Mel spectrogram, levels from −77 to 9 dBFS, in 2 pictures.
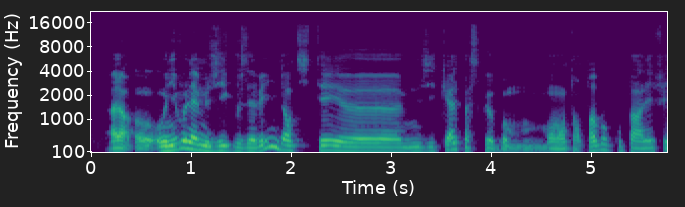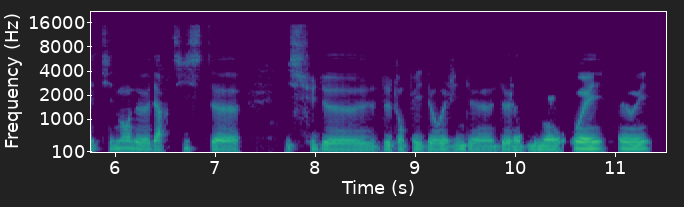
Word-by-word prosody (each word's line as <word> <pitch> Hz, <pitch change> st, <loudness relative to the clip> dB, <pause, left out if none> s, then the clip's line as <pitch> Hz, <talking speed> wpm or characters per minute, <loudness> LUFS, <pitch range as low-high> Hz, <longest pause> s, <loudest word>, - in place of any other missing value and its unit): Alors, -, -, +4 dB
au -, -, +2 dB
au 130 Hz, -, +8 dB
niveau 175 Hz, +10 st, +8 dB
de 185 Hz, -, +9 dB
la 165 Hz, -, +9 dB
musique, 130 Hz, 0 st, +3 dB
vous 110 Hz, -1 st, -4 dB
avez 105 Hz, -, +4 dB
une 240 Hz, +2 st, +4 dB
identité, 140 Hz, -3 st, +2 dB
heu, 115 Hz, -2 st, +3 dB
musicale? 115 Hz, +1 st, -3 dB
Parce -, -, -9 dB
que, -, -, -4 dB
bon, -, -, -3 dB, 0.3 s
on 95 Hz, 0 st, -1 dB
n'entend 95 Hz, 0 st, -3 dB
pas 125 Hz, +2 st, +1 dB
beaucoup 140 Hz, -4 st, -9 dB
parler, 100 Hz, -3 st, -1 dB
effectivement, 100 Hz, 0 st, -6 dB
de 90 Hz, -2 st, -3 dB
d'artistes, 90 Hz, +3 st, -8 dB
heu, 85 Hz, -1 st, -2 dB, 0.4 s
issus 95 Hz, -, -9 dB
de 85 Hz, -1 st, -4 dB
de 90 Hz, -, -3 dB
ton 90 Hz, 0 st, -7 dB
pays 90 Hz, -1 st, -6 dB
d'origine, 85 Hz, 0 st, -4 dB
de 85 Hz, -1 st, -5 dB
de 85 Hz, +1 st, -5 dB
la 85 Hz, -1 st, -1 dB
Guinée. 85 Hz, +1 st, -2 dB, 0.2 s
Oui, 95 Hz, 0 st, +3 dB
oui, 95 Hz, -, -1 dB
oui. 95 Hz, +1 st, 0 dB
95 Hz, 200 wpm, -23 LUFS, 85-120 Hz, 0.4 s, de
